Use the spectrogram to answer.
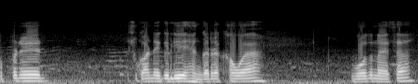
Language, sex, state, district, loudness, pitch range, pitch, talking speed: Hindi, male, Punjab, Pathankot, -11 LUFS, 130-145 Hz, 140 Hz, 145 wpm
